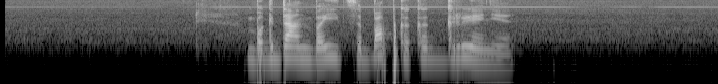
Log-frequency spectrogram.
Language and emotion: Russian, angry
